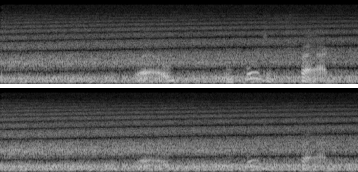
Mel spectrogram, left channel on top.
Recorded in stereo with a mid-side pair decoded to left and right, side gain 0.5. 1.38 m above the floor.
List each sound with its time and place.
0.0 s a vehicle: 15° right; by 3.6 s 10° right
1.4 s a man speaking: 50° left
